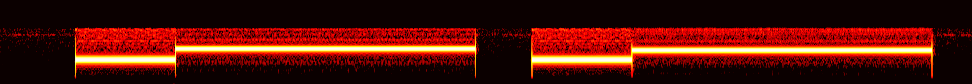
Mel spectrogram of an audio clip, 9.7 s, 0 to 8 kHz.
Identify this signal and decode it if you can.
Two-tone page, heard as a one-second tone, then a three-second tone, about 880 then 1320 Hz, about 880 then 1250 Hz. It is heard from 0.7 to 9.3 s.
